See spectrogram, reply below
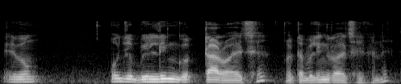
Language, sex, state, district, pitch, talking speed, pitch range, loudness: Bengali, male, Tripura, West Tripura, 110 Hz, 150 wpm, 95-130 Hz, -17 LUFS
